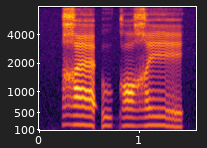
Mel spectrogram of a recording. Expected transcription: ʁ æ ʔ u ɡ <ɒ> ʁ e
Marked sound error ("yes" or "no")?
no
